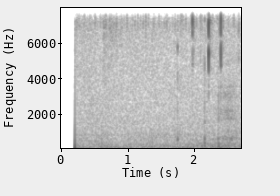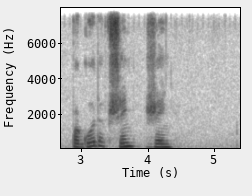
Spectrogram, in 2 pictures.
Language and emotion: Russian, neutral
